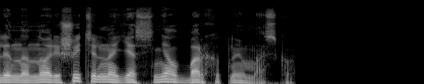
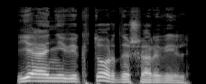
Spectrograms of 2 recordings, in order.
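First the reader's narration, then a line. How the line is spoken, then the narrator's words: Loud repetition. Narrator (Russian): громко повторил я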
